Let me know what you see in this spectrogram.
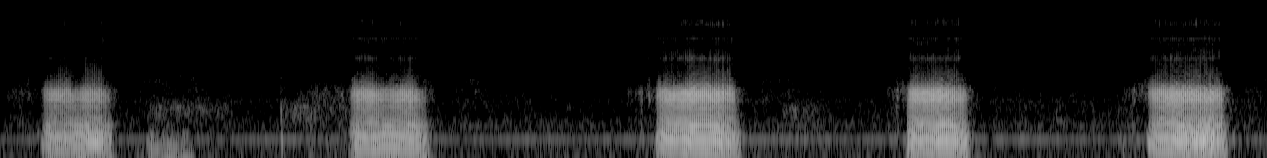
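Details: Sleeping dogs snoring, in a household of two that includes a giant Mastiff: loud, rhythmic, rattling snores with quiet pauses, about every three seconds; ordinary dog snoring.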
